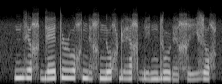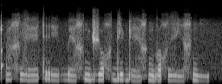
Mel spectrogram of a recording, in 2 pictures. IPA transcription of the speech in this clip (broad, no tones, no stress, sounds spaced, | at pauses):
n z ɨ χ ɡ ɛ t ɹ u χ n ɛ̤ χ n u χ ɖʱ ɛ χ ɓ e̤ n d u ɽ ɛ̤ χ i̤ z o χ qʼ i̤ χ z ɛ̤ t r e̤ ɓ ɛ̤ χ n d͡ʒ u χ d i ɖʱ ɛ̤ χ ŋ ɡ o χ z i̤ χ ŋ i̤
